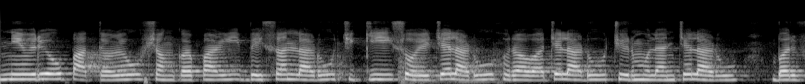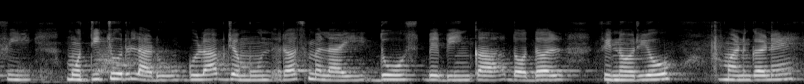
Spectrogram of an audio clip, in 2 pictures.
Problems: constant background noise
